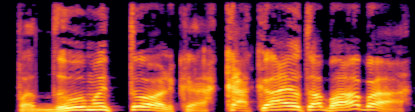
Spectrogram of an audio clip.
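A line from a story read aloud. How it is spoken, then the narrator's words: Yelling. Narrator (Russian): вопил Рэй Дэниелс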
